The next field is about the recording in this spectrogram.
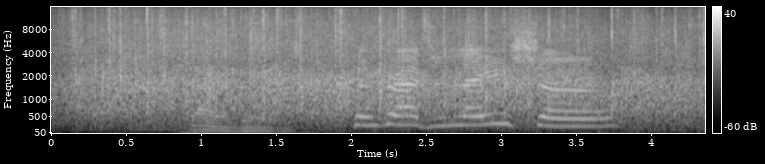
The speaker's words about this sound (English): Yeah, let's get some applause. Let's get some congratulations. BET Awards. Congratulations. Clap it up for Diddy. Very deserving.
